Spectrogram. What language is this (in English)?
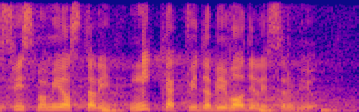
Serbian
